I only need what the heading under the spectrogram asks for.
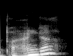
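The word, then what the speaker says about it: pa'anga: you do have a local currency is it pronounced the panga exactly perfect yeah well that's a that's a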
